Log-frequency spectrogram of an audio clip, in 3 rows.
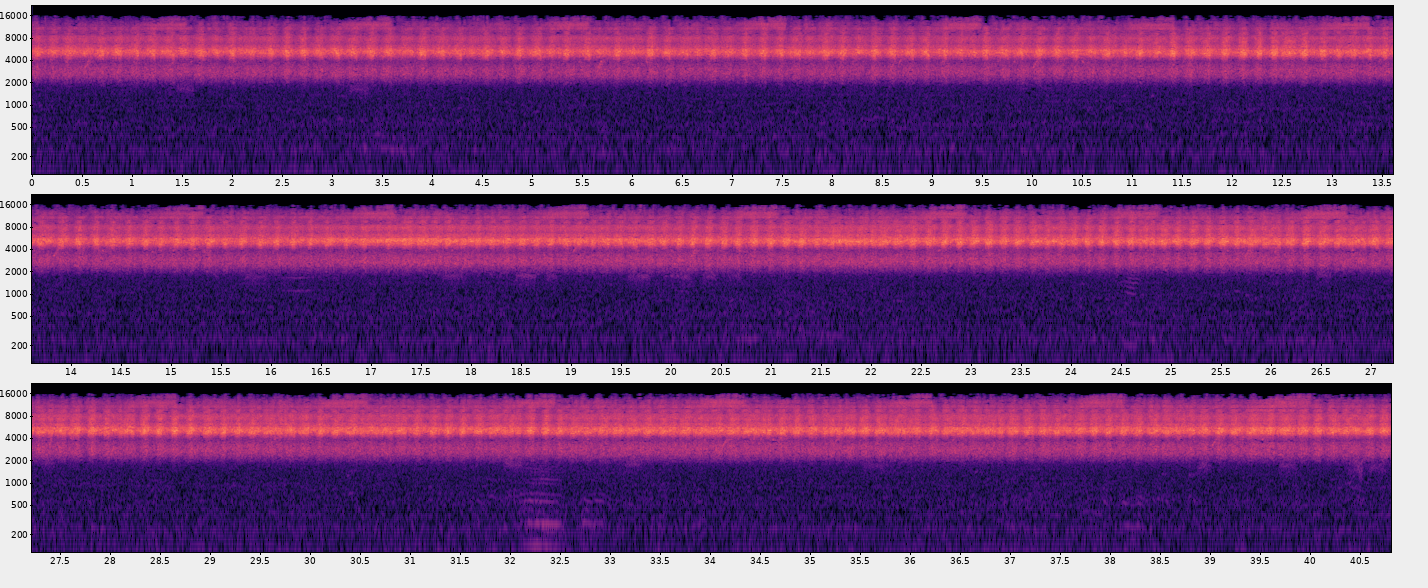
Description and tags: greece naxos cicadas 5
Cicadas happy with themselves near the small village of Tsikalario in Naxos island (Greece). Some wind, flies, birds and a raven can be heard.
cicadas, naxos, wind, greece, 2011, noise, fly, white, tsikalario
